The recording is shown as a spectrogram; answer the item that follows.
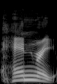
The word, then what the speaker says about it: Hnry: Tell us about Henry, I think is the pronunciation, H-N-R-Y.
